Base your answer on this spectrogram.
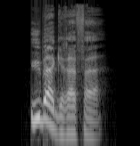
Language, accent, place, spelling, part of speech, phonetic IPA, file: German, Germany, Berlin, Übergriffe, noun, [ˈyːbɐˌɡʁɪfə], De-Übergriffe.ogg
- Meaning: plural of Übergriff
